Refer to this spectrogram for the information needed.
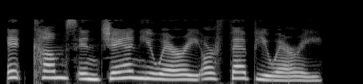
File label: Kelly low; spring festival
